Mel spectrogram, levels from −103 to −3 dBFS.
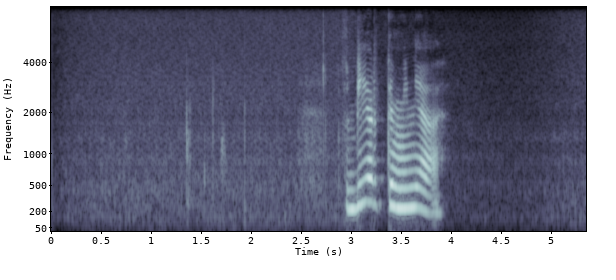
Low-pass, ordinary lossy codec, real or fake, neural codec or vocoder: none; none; fake; codec, 16 kHz, 8 kbps, FunCodec, trained on Chinese and English, 25 frames a second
